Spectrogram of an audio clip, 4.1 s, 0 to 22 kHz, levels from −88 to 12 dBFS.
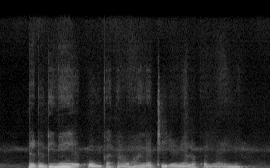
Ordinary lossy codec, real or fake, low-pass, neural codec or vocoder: none; fake; 19.8 kHz; codec, 44.1 kHz, 2.6 kbps, DAC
